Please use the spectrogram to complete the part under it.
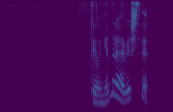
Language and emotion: Russian, positive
